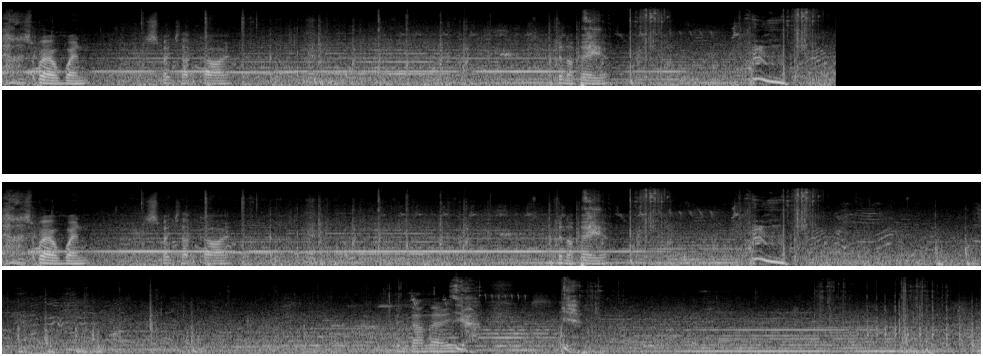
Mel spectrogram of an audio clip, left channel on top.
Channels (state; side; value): drops out; left; at 8.3 s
